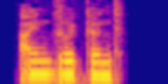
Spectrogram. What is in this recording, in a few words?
"eindrückend", German; adjectives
